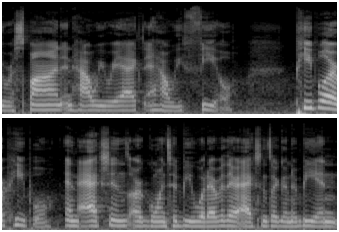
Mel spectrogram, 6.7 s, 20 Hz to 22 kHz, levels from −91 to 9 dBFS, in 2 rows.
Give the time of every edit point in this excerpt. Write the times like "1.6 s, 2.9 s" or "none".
2.8 s, 4.1 s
